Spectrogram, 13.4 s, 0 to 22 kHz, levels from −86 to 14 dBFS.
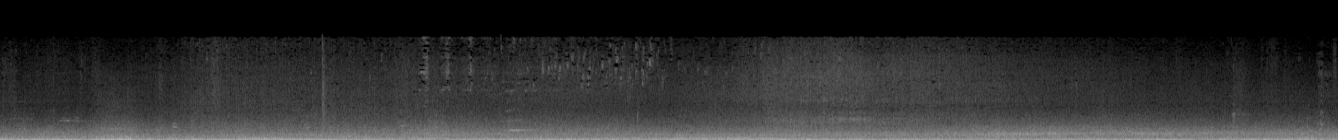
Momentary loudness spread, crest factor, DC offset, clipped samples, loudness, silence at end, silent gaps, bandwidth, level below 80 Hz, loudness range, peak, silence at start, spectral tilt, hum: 3 LU; 14 dB; under 0.1%; under 0.1%; -26 LUFS; 0 s; none; 16.5 kHz; -30 dBFS; 2 LU; -8 dBFS; 0 s; -6.5 dB/octave; none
